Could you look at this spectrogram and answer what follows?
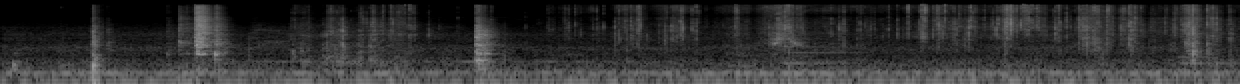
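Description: Foil Yu-Gi-Oh booster packs crinkling and crackling as they are handled, with a few sharp clicks in the first few seconds, the loudest about a second and a half in, and dense crackling in the second half.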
